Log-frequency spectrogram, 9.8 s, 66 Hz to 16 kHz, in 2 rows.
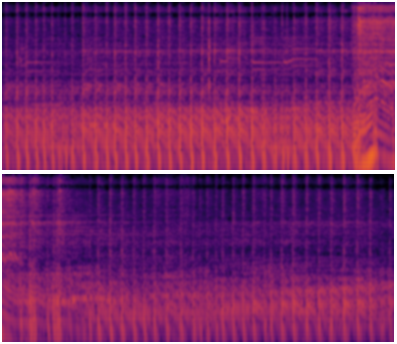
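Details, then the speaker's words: Echo CS-400 two-stroke chainsaw just cold-started, cutting young soft stump branches: rapid, even buzz whose pitch dips briefly as the chain bites then recovers cleanly; normal cutting. "First, I'll cut off the smaller branches. That sounds like butter."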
